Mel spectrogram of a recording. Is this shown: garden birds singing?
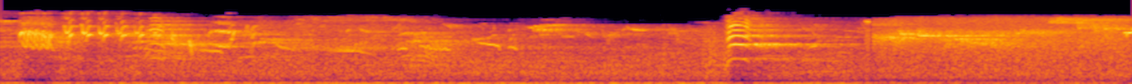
yes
